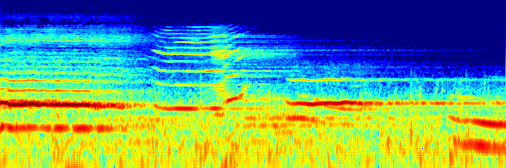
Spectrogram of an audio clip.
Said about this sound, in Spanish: Nos muestra cómo se comunican con otras ballenas a través de su canto.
